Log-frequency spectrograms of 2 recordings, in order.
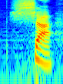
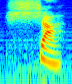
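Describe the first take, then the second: The two takes are said the same way.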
